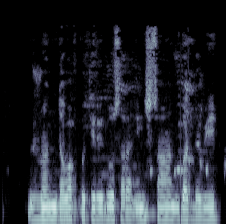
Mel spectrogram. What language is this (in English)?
Pashto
